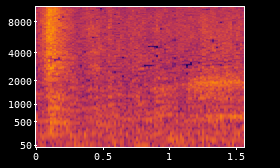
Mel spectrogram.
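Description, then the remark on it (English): Sheep on the Seguin sheep farm, which supplies milk for Roquefort, bleat steadily in a barn at 5 p.m. as they get ready to be milked, several animals calling over one another in a dense, continuous chorus, with a constant low background rumble underneath. “It's 5 p.m., and the sheep on the Seguin farm are getting ready to get milked.”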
